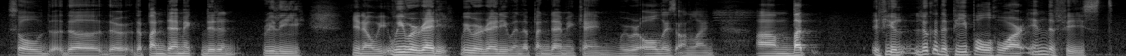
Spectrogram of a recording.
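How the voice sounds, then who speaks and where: Animated middle-aged man telling a church story. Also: medium pitch. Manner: animated storyteller, acts out quoted voices, repeats words. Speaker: preacher. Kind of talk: storytelling sermon talk.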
